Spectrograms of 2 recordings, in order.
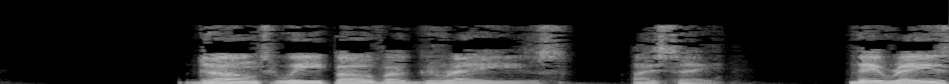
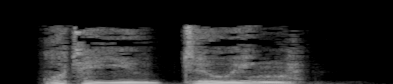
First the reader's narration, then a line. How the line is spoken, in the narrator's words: Severo whispers in my ear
